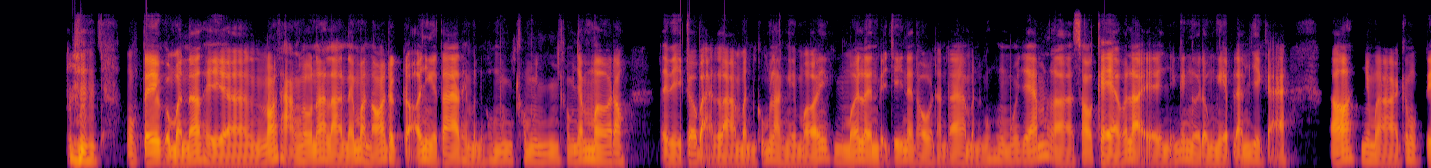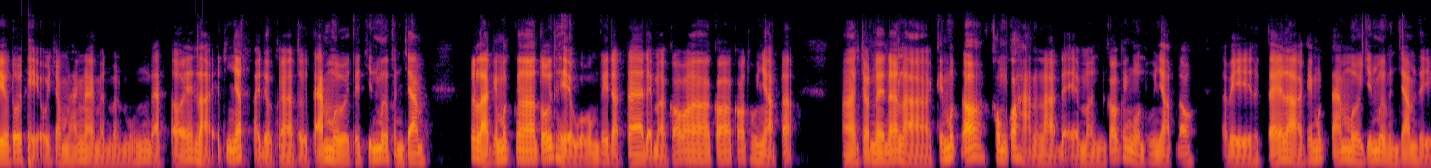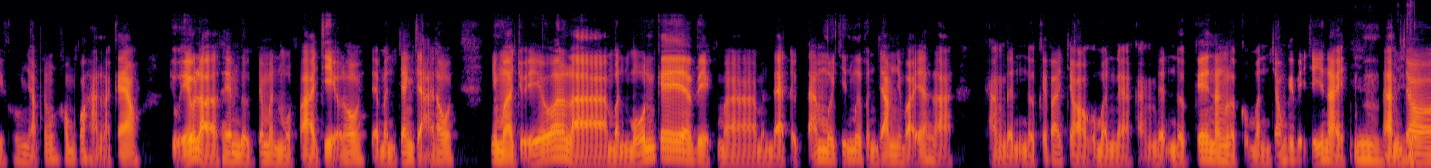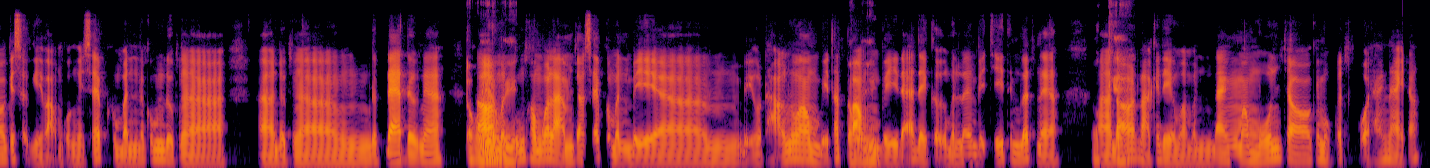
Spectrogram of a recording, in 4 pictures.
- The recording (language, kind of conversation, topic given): Vietnamese, advice, Làm sao để chấp nhận thất bại và học hỏi từ nó?
- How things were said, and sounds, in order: laughing while speaking: "Ừm"; other noise; tapping; other background noise; in English: "team lead"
